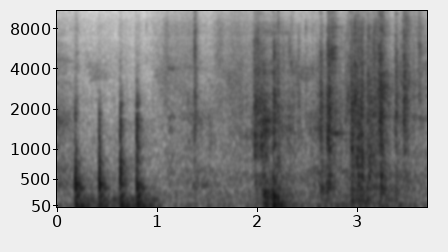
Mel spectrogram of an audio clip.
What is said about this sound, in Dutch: Deurbel is stuk. Even kloppen.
